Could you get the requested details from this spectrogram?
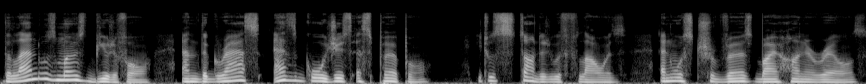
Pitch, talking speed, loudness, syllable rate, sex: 135 Hz, 160 wpm, -17 LUFS, 4.3 syllables/s, male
